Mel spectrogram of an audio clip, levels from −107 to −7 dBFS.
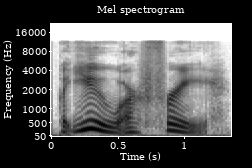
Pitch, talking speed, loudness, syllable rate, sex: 200 Hz, 175 wpm, -15 LUFS, 4.4 syllables/s, female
